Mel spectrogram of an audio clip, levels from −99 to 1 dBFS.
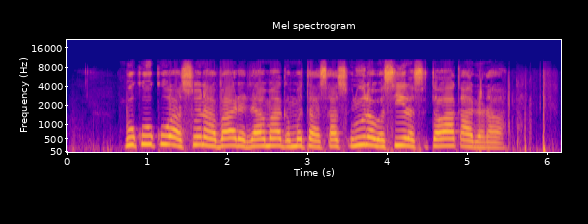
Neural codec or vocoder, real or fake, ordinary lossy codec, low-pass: none; real; none; 9.9 kHz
